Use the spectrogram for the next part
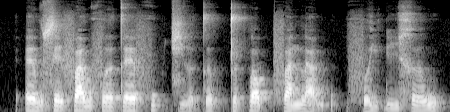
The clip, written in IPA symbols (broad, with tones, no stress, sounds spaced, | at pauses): ʔ ɛ˨˦ w s e˧ f a˧ w f əː˧ t̪ ɛ˧ f u˦˥ k̚ t͡ɕ ɨ˧˩ ə̯ t̪ ə˨˩ p̚ t̪ ə˦˥ t̚ l ɔ˦˥ p̚ f a˧ n l a̰˧˨ w ʔ | f ə˨˩ j ɗ i˨˦ x ə˨˦ w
